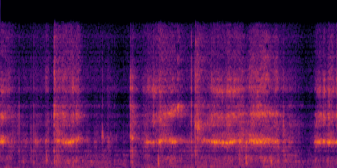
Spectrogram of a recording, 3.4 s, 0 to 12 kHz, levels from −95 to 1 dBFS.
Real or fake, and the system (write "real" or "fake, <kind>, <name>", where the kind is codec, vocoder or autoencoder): fake, codec, SNAC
